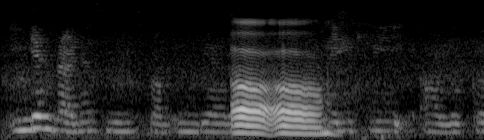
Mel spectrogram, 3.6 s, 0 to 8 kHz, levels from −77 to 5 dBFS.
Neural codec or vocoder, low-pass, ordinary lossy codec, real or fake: none; none; none; real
